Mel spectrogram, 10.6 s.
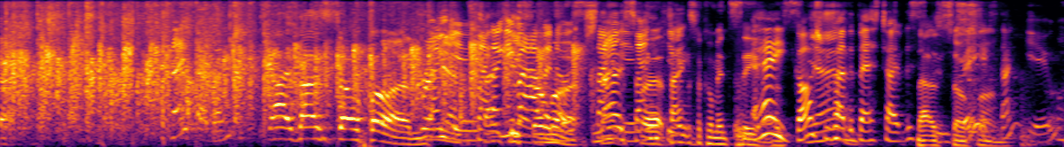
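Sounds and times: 
live audience applause for two comedians: 0:00.0 - 0:06.6
speech: 0:02.8 - 0:10.6.

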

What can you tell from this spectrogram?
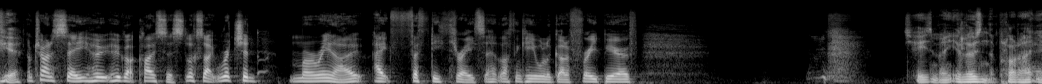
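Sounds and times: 
speech: 0:00.0 - 0:06.7, 0:09.1 - 0:10.4
person sneezing: 0:08.1 - 0:08.7.

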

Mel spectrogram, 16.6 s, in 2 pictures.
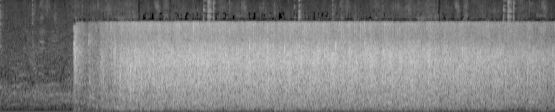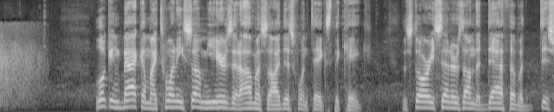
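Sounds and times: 
large crowd's thunderous standing ovation applause: 0:01.1 - 0:09.0
speech: 0:09.8 - 0:16.6.

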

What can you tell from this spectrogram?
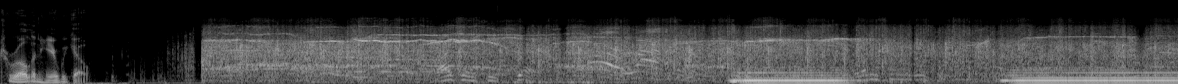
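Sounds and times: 
speech: 0:00.1 - 0:01.1, 0:04.5 - 0:05.6
concert audience milling around before band starts: 0:02.0 - 0:11.7.

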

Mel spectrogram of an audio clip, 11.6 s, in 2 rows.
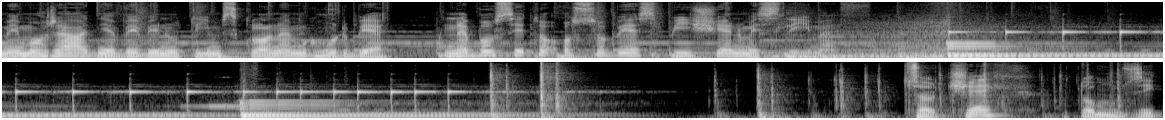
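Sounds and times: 
speech: 0:00.0 - 0:04.8, 0:10.4 - 0:11.5
steady low hum: 0:03.8 - 0:06.3
typing on a computer keyboard: 0:07.5 - 0:11.5.

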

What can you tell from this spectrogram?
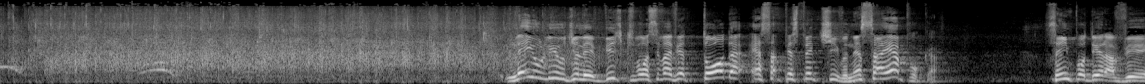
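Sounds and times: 
audience applause: 0:00.0 - 0:06.5
speech: 0:05.0 - 0:09.5, 0:10.5 - 0:11.4.

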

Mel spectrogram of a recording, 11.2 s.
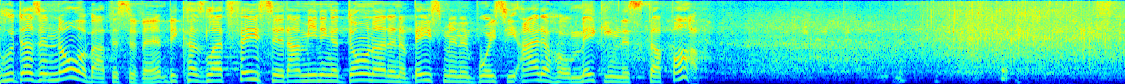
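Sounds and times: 
speech: 0:00.0 - 0:07.1, 0:10.0 - 0:10.2
laughter: 0:05.7 - 0:11.2
audience applause: 0:07.2 - 0:11.2.

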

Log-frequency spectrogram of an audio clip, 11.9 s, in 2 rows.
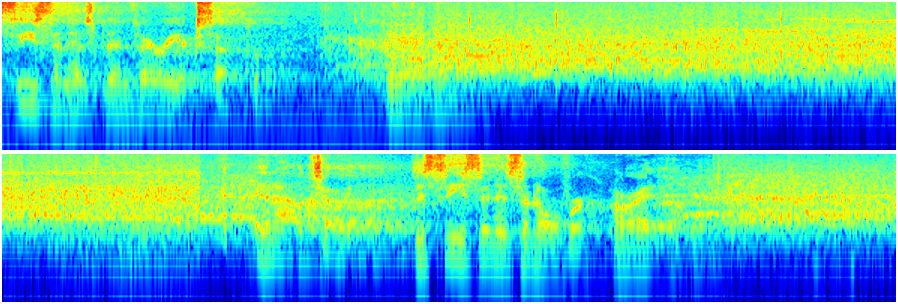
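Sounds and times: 
speech: 0:00.1 - 0:02.0, 0:02.6 - 0:03.2, 0:07.6 - 0:10.8
crowd clapping: 0:02.2 - 0:07.6, 0:10.6 - 0:11.9.

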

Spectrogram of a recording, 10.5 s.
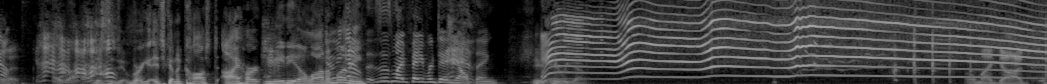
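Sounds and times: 
speech: 0:01.0 - 0:05.9
person imitating a siren with voice: 0:05.4 - 0:10.4.

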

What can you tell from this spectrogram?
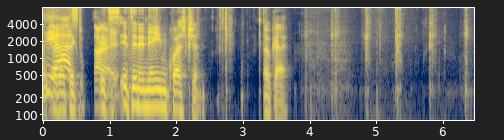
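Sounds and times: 
speech: 0:00.0 - 0:02.5, 0:03.3 - 0:03.7
chewing a whole raw carrot: 0:01.6 - 0:06.4.

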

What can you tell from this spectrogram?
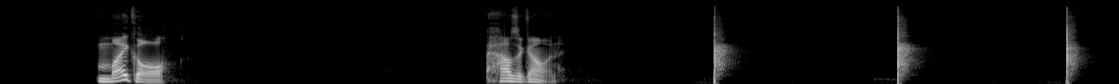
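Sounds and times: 
speech: 0:01.0 - 0:01.7, 0:04.9 - 0:05.7
slow hand claps: 0:07.1 - 0:07.5, 0:09.0 - 0:09.4, 0:10.6 - 0:11.1.

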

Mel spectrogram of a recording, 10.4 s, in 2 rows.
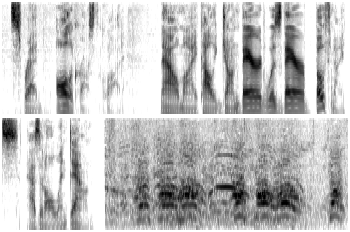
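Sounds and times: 
speech: 0:00.1 - 0:10.3
large crowd chanting and shouting at protest: 0:06.8 - 0:10.3.

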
